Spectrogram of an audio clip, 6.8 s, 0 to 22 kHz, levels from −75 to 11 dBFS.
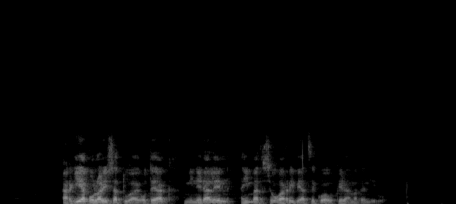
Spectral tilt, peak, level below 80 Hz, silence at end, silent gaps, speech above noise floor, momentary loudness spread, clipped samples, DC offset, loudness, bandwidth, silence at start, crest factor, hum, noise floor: -4 dB/octave; -12 dBFS; -74 dBFS; 1.2 s; none; 52 dB; 13 LU; under 0.1%; under 0.1%; -32 LUFS; 7.8 kHz; 0.95 s; 20 dB; none; -83 dBFS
